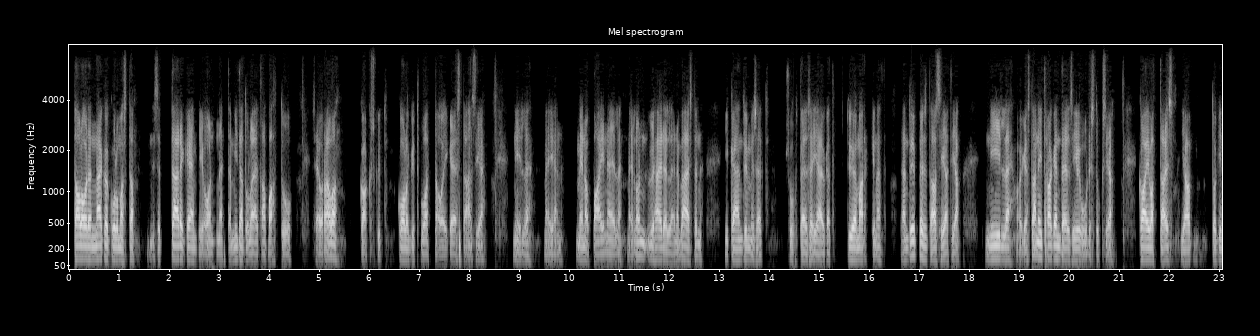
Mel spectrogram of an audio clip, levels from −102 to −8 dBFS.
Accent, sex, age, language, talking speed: native, male, 30-49, Finnish, 100 wpm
